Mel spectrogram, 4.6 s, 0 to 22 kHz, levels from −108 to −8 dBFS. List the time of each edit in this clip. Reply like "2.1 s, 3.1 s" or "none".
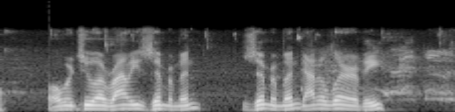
3.0 s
